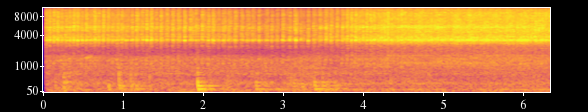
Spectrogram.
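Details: Albino male western diamondback rattlesnake rattling: a steady, high, dry buzzing hiss held throughout, growing slightly louder after four seconds, with a few faint low knocks early on.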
